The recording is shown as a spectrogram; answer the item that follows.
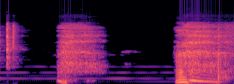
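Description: Two heavy, strained breaths from a man in chest pain, the second starting just under a second and a half in, over a soft held note of background music.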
